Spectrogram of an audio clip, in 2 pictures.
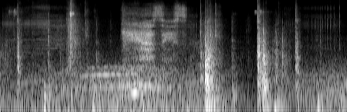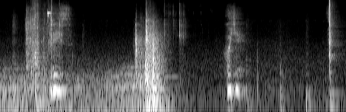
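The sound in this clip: A door is opened and closed, giving several irregular knocks, thuds and scraping rattles at a moderately quiet level.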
